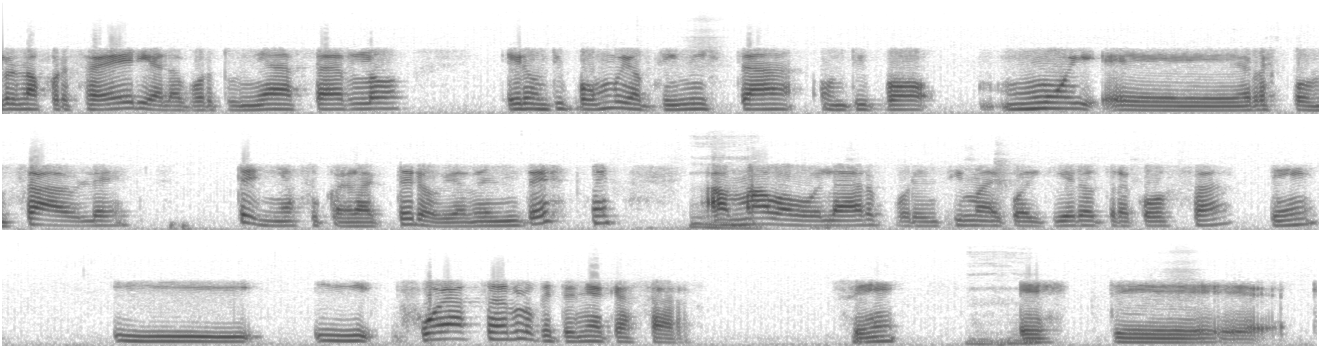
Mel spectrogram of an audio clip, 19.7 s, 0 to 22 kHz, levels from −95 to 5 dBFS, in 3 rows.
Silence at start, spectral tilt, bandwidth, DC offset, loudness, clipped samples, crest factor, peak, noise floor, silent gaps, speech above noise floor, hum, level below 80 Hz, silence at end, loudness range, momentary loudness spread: 0 s; -6.5 dB/octave; 12.5 kHz; under 0.1%; -32 LUFS; under 0.1%; 20 dB; -12 dBFS; -64 dBFS; none; 32 dB; none; -64 dBFS; 0.15 s; 3 LU; 10 LU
